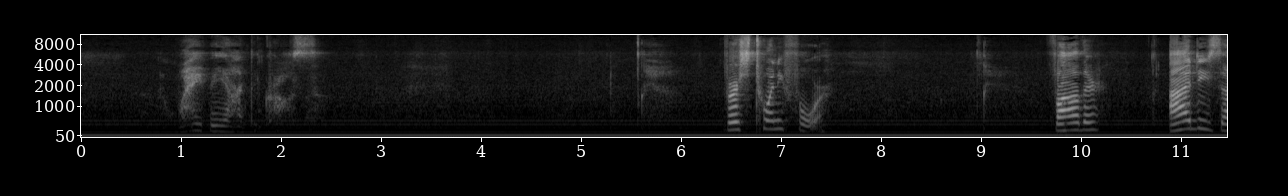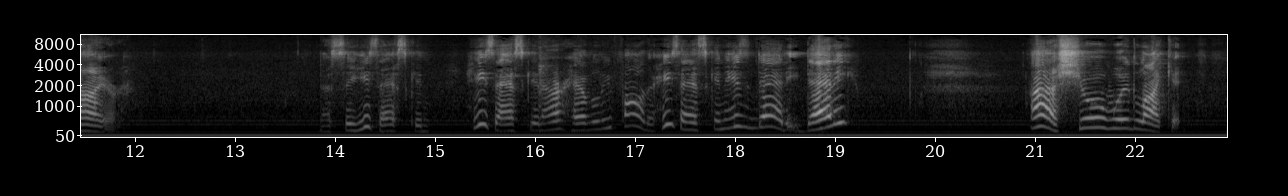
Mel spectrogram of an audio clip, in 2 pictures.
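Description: A middle-aged woman speaks calmly into a microphone, in short phrases with pauses.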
